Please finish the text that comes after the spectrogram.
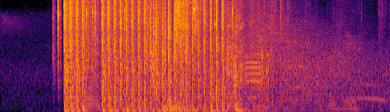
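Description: Loud automatic gunfire in a shooter video game, a rapid burst of close, repeated shots lasting about two seconds before fading into echoing reverberation.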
